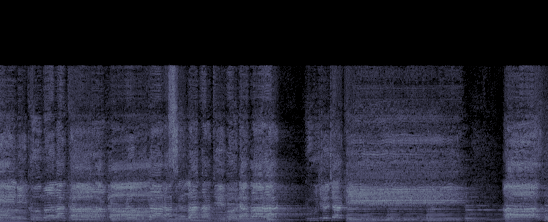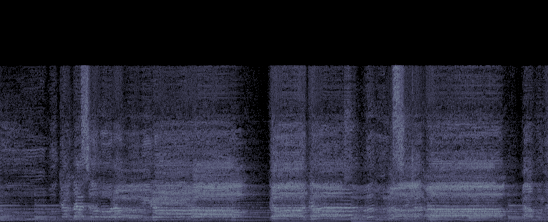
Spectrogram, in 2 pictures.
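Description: Male choir singing in several-part harmony, in long phrases with short breaks about six, ten and sixteen seconds in.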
